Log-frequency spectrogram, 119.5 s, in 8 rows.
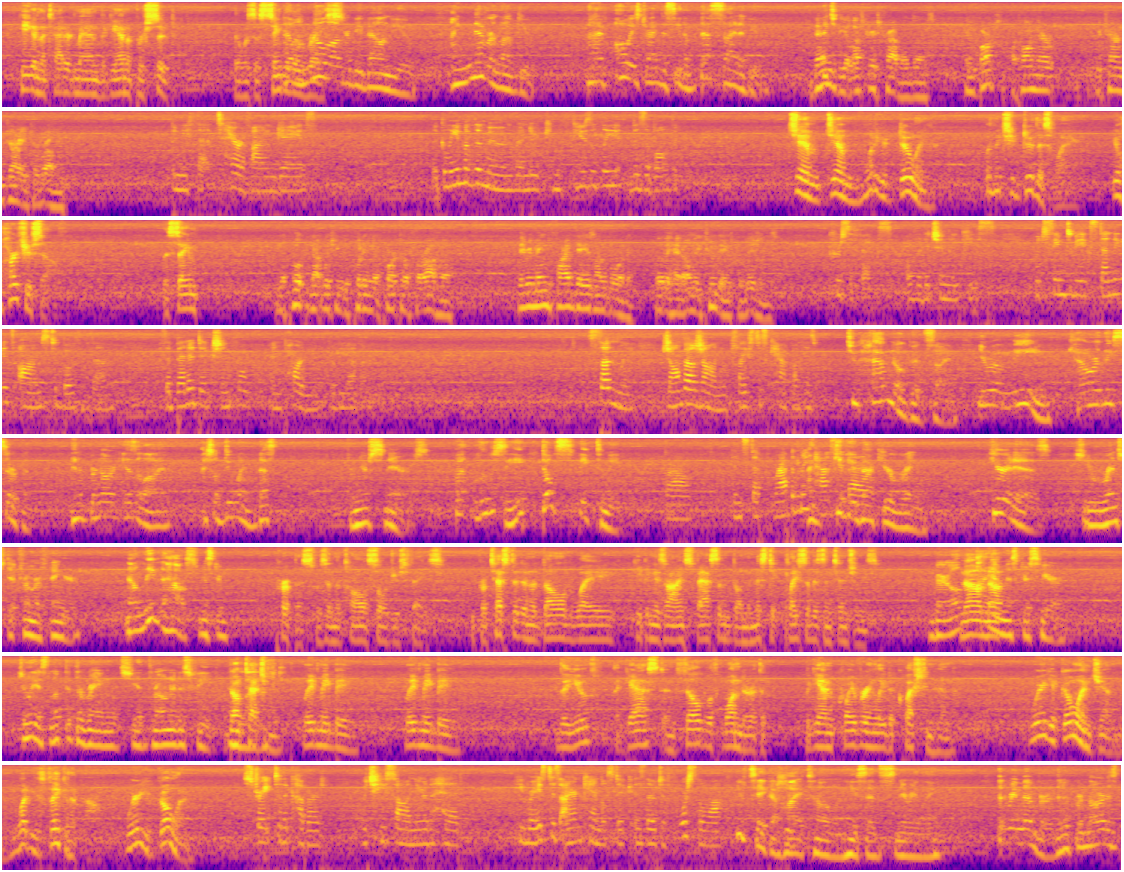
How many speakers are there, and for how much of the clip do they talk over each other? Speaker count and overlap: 4, about 4%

